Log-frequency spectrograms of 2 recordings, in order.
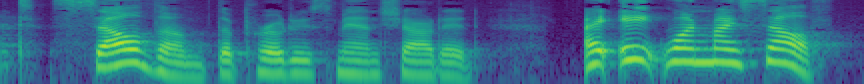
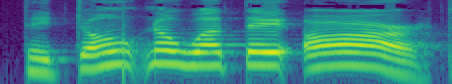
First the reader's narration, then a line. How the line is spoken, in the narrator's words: D'Agostino shouted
